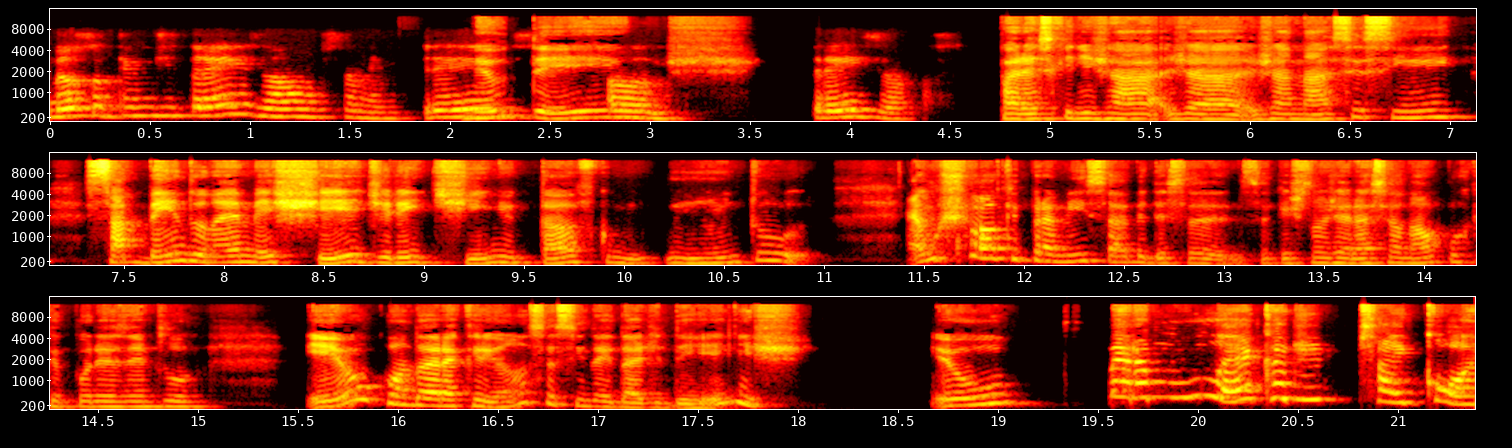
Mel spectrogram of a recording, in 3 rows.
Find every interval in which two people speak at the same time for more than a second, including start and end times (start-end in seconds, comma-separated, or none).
2.0-3.4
